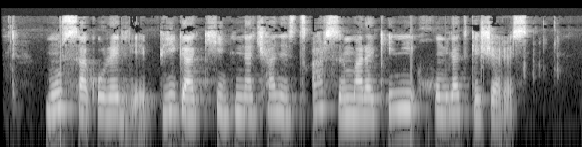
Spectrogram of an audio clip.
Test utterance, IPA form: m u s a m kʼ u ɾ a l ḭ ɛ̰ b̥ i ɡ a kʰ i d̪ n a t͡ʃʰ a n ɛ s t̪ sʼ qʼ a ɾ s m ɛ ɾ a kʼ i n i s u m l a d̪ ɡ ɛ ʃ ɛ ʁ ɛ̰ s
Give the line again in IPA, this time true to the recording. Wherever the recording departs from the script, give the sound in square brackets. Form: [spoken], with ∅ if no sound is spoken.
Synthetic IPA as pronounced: m u s a [∅] kʼ u ɾ [ɛ] l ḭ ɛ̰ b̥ i ɡ a kʰ i d̪ n a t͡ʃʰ a n ɛ s t̪ sʼ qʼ a ɾ s m [a] ɾ a kʼ i n i [χ] u m l a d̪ ɡ ɛ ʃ ɛ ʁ ɛ̰ s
